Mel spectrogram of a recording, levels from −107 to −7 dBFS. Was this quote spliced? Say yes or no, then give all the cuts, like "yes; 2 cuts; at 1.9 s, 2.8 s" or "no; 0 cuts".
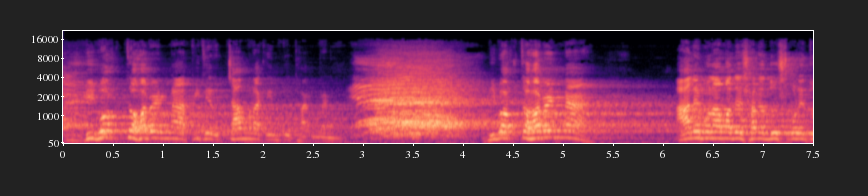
no; 0 cuts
